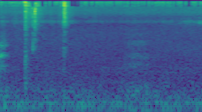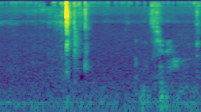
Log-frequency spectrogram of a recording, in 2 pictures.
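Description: Scissors cut paper for a handmade journal in a few faint, quick snips spread across a quiet stretch, with a couple of louder cuts near the middle.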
